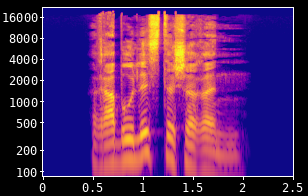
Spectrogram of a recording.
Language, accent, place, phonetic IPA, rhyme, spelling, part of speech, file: German, Germany, Berlin, [ʁabuˈlɪstɪʃəʁən], -ɪstɪʃəʁən, rabulistischeren, adjective, De-rabulistischeren.ogg
- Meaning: inflection of rabulistisch: 1. strong genitive masculine/neuter singular comparative degree 2. weak/mixed genitive/dative all-gender singular comparative degree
